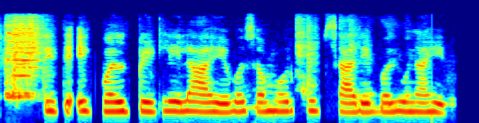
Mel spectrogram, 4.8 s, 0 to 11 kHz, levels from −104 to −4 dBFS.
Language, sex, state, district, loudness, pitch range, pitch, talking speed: Marathi, female, Maharashtra, Sindhudurg, -20 LUFS, 210-225 Hz, 220 Hz, 140 wpm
